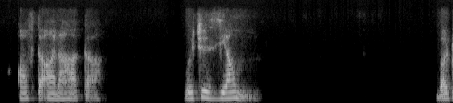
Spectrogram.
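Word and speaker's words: yam: the anahata which is yum but when we produce that sound at the vaikari level the level that can be heard it is pronounced as young with a g so we just chant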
